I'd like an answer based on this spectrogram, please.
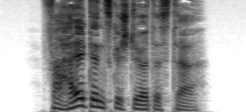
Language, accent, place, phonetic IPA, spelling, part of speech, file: German, Germany, Berlin, [fɛɐ̯ˈhaltn̩sɡəˌʃtøːɐ̯təstɐ], verhaltensgestörtester, adjective, De-verhaltensgestörtester.ogg
- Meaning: inflection of verhaltensgestört: 1. strong/mixed nominative masculine singular superlative degree 2. strong genitive/dative feminine singular superlative degree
